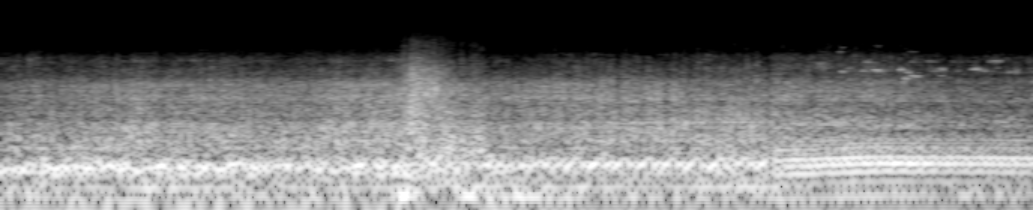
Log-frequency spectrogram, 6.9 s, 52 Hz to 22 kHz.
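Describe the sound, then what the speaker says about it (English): A Hughes AH-64 Apache two-man attack helicopter drones steadily with a dense, continuous rotor and engine roar, loud and unbroken throughout, with a brief swell of noise partway and no talking. "One of the principal anti-tank weapons in the Gulf is the Hughes AH64 Apache attack helicopter."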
